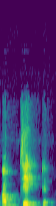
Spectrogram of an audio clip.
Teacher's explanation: It is a verb. So first one is not stressed. JECT is stressed.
